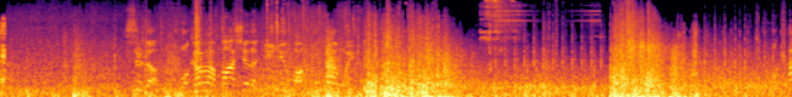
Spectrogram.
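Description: A heavy gun fires in loud booming shots.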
